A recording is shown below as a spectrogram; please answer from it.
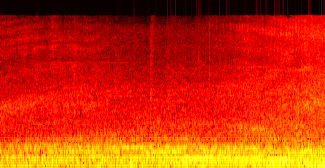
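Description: Motor vehicle engines running with a steady low rumble, growing slightly louder.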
